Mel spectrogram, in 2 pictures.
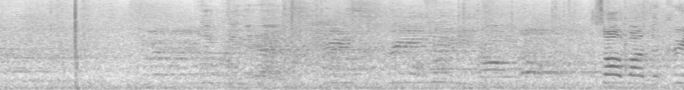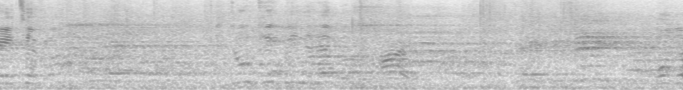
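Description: A teenage boy talks with animation nearby in an echoing hall.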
